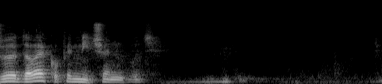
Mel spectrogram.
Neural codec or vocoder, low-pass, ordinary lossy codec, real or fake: codec, 16 kHz, 0.5 kbps, X-Codec, HuBERT features, trained on LibriSpeech; 7.2 kHz; MP3, 64 kbps; fake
